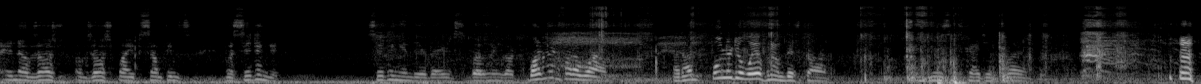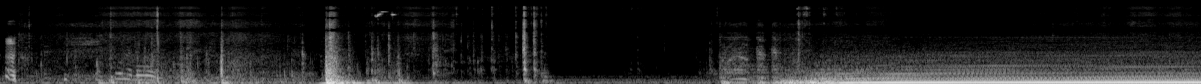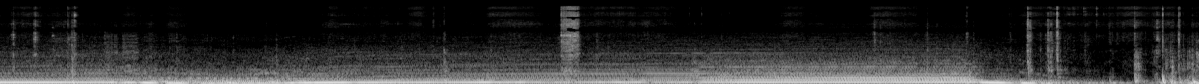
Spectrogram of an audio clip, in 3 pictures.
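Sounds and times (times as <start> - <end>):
loud thump: 15.2 - 15.7
car engine starting and idling: 18.6 - 36.0.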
